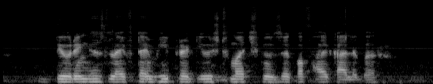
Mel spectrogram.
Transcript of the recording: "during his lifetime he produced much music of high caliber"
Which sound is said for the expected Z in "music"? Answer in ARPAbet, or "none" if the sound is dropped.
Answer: Z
